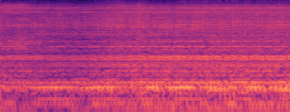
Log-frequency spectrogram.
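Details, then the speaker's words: Old Lennox pulse-combustion furnace on a no-heat service call, now running: constant rumbling roar with faint rapid ticking of the spark plug igniter firing over it; normal pulse combustion firing. "and that constant noise there that's actually the the spark plug getting getting spark and and firing"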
